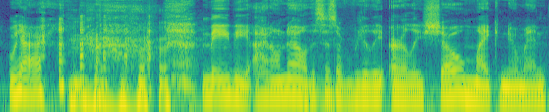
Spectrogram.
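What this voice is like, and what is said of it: Sleepy, not-yet-awake voice. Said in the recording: “My voice is still not awake. You can hear it.”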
